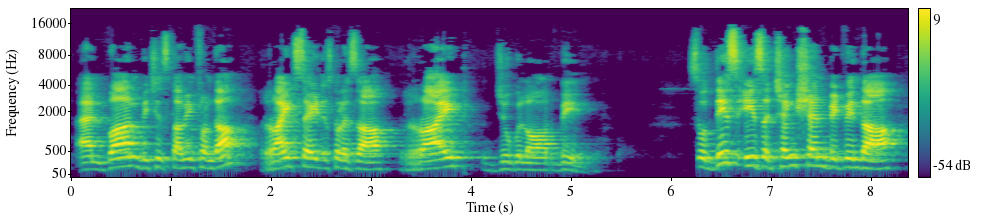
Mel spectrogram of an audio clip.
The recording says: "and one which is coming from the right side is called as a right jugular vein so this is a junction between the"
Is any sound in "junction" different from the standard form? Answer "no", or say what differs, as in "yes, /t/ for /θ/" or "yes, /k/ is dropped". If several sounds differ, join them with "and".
no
